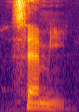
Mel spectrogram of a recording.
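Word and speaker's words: سمع: প্রথম শব্দটি হলো সা মি, স্যামি। আল্লাহ, এখানে আমাদের আল্লাহ হয়ে যেতে পারে, তাহলে এখানে আমরা আইন উচ্চারণ করব গলার মাঝখান থেকে।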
